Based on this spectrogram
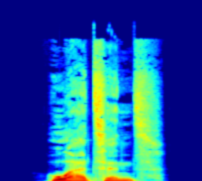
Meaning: genitive singular of Hoatzin
- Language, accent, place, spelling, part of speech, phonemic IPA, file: German, Germany, Berlin, Hoatzins, noun, /ˈhoːa̯t͡sɪns/, De-Hoatzins.ogg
